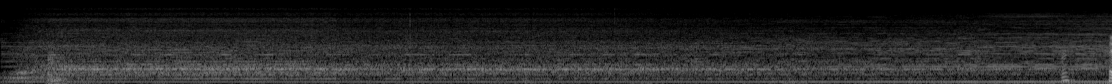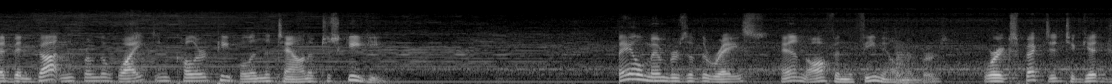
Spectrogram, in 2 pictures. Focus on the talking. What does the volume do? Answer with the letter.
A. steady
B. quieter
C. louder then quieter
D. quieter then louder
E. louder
A.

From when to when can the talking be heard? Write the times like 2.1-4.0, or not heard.
10.6-15.0, 17.3-22.2.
